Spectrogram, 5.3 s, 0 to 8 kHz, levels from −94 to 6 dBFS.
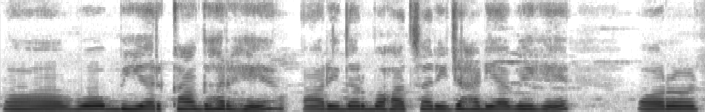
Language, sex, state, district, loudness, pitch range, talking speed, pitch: Hindi, female, Odisha, Khordha, -14 LUFS, 230-250 Hz, 160 wpm, 235 Hz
